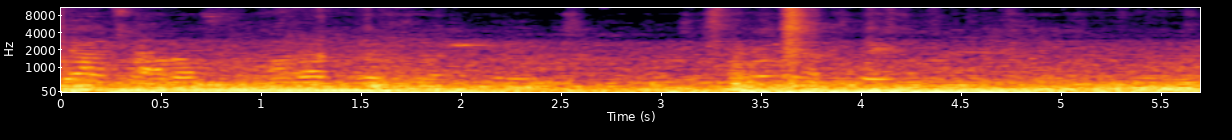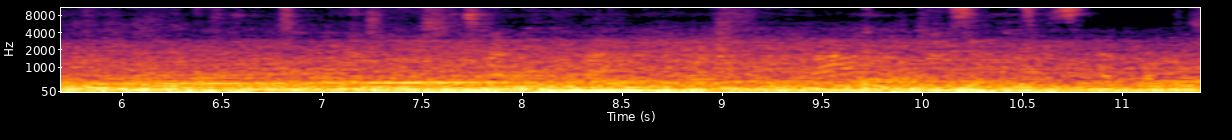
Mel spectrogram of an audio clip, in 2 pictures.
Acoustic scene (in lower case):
bus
